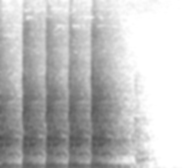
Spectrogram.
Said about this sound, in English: And then there's a knock at the door.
